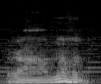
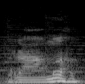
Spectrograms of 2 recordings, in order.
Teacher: इसमें अह की ध्वनि आ रही है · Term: विसर्ग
